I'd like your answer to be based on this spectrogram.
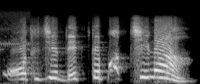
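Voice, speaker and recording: A frightened young boy in a suspense audio drama, played by a man. He speaks high and slowly, hesitant and pleading. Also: very animated, fairly bright tone, husky, exaggerated voice. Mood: nervous, pleading. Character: frightened, hesitant boy, wary of his captor.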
